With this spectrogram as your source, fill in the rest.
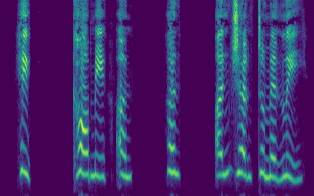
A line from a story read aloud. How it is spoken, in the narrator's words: sobbed Phyllis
